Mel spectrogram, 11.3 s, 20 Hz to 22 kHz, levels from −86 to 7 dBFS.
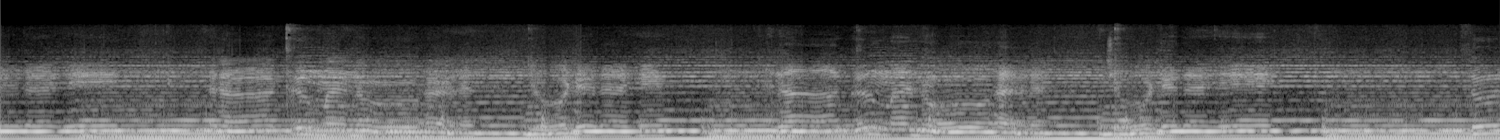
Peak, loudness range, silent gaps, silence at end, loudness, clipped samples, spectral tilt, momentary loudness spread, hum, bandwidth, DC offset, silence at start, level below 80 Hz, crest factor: -6 dBFS; 1 LU; none; 0 s; -17 LUFS; under 0.1%; -7.5 dB/octave; 3 LU; none; 10 kHz; under 0.1%; 0 s; -20 dBFS; 10 dB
